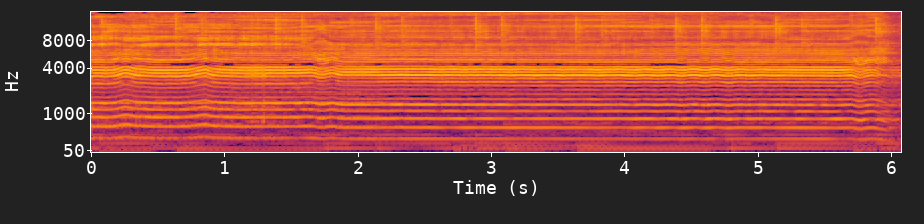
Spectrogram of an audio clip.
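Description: A male vocalist holding one long sung note in a Hindu devotional bhajan, wavering with vibrato at first and then held steady, over quiet accompaniment; the note breaks off just before the end.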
